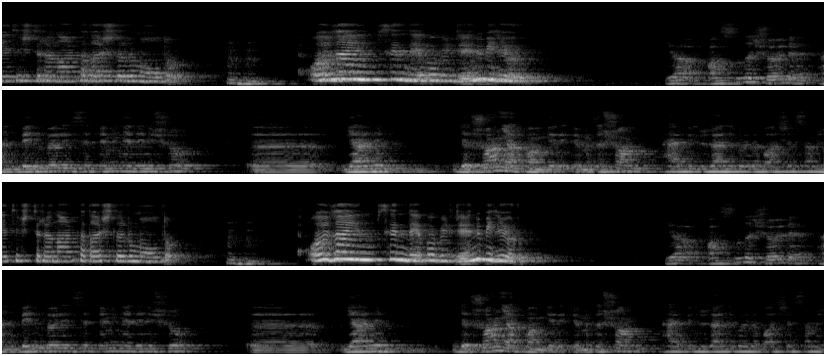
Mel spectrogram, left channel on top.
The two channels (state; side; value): normal; both; correlation 0.43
